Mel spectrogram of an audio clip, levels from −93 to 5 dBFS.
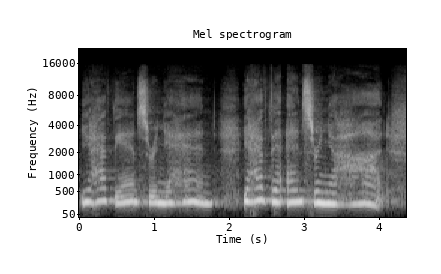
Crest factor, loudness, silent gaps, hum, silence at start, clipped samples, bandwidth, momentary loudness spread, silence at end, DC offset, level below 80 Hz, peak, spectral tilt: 12 dB; -18 LUFS; none; none; 0 s; under 0.1%; 12.5 kHz; 9 LU; 0 s; under 0.1%; -70 dBFS; -6 dBFS; -3 dB/octave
